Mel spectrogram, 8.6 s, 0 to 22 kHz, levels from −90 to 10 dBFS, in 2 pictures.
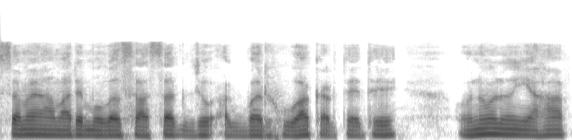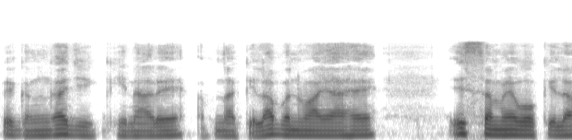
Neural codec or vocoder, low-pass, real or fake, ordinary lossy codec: codec, 16 kHz, 4 kbps, X-Codec, WavLM features, trained on Multilingual LibriSpeech; 7.2 kHz; fake; MP3, 48 kbps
